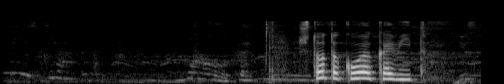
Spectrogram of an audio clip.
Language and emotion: Russian, neutral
